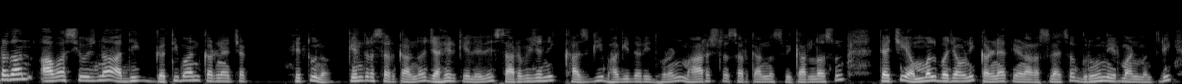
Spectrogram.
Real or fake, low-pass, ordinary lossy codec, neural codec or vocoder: real; 5.4 kHz; MP3, 48 kbps; none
